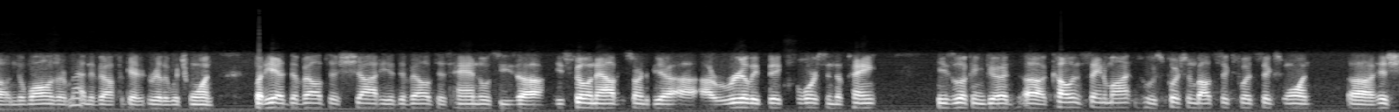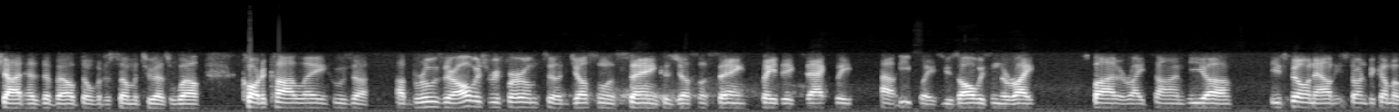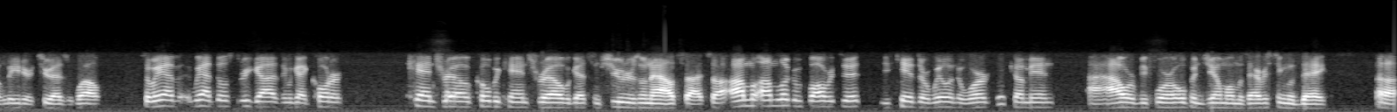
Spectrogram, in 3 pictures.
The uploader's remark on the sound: We then go to the phone lines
